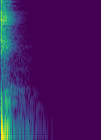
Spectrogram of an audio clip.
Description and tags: A lighter being striken.
burn, lightbox, ignite, clipper, fire, lighter, ignition, spark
